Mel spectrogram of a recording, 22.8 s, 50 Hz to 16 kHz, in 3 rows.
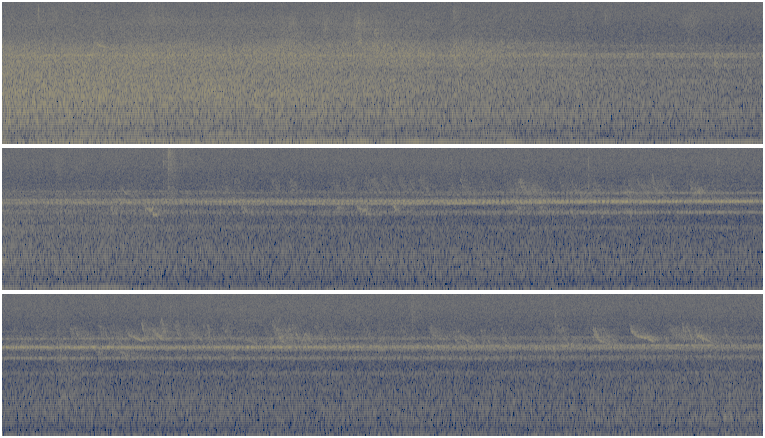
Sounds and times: Traffic Sound 0.0 - 8.8
wind 0.0 - 22.8

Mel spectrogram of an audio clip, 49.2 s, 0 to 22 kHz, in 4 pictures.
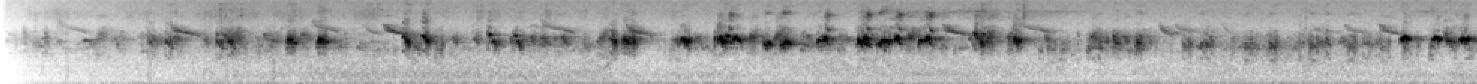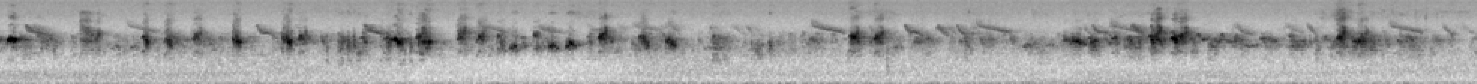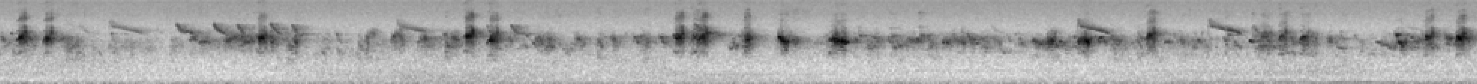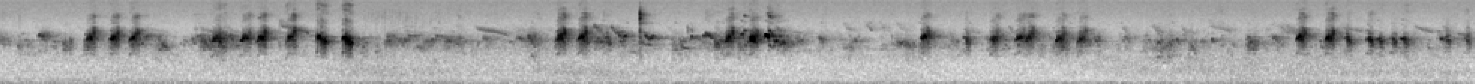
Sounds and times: Birds singing 0.4 - 49.2

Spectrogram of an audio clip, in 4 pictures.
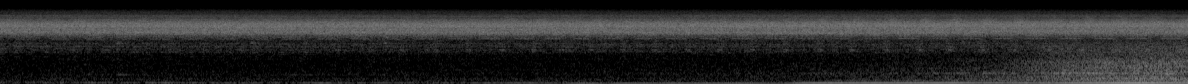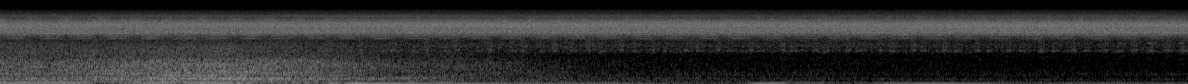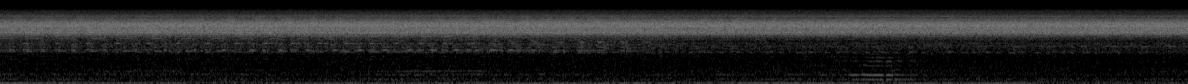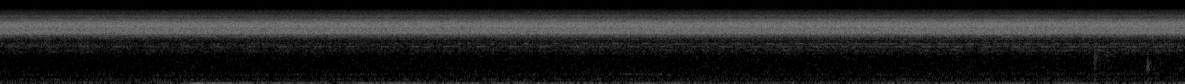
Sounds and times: Cicada sounds 0.0 - 47.4
traffic sounds 8.0 - 20.0

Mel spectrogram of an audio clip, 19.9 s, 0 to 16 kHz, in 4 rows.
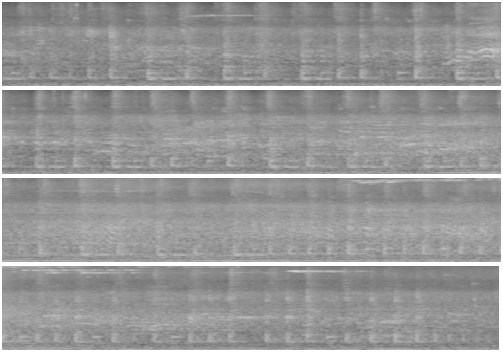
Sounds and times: traditional musical instruments 5.3 - 19.9

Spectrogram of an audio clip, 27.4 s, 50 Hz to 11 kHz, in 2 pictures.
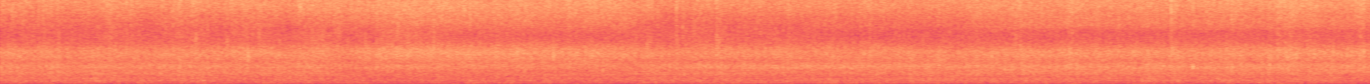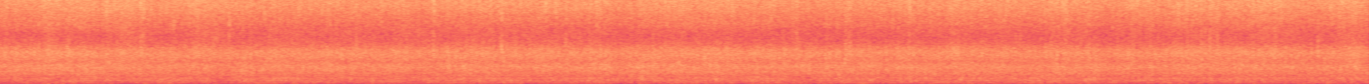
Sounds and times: Waterwheel 0.0 - 27.3

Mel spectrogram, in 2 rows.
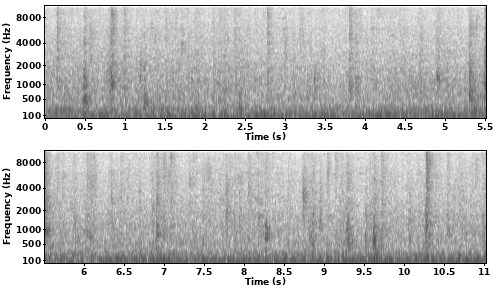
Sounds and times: rain 0.0 - 11.0

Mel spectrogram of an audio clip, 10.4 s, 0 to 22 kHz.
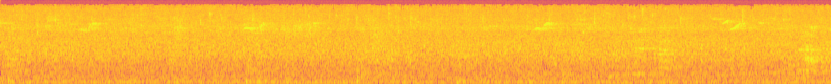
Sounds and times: hikers 0.0 - 10.3

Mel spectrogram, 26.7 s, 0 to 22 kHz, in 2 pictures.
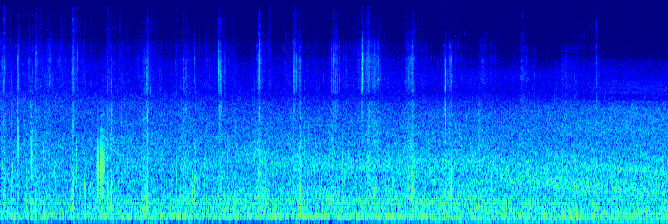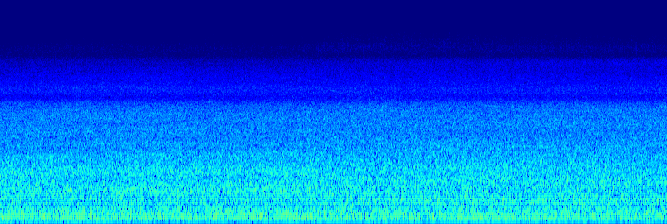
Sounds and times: water of a little creek runs down in cascades 0.0 - 12.0
hum of the river power station 0.0 - 26.7

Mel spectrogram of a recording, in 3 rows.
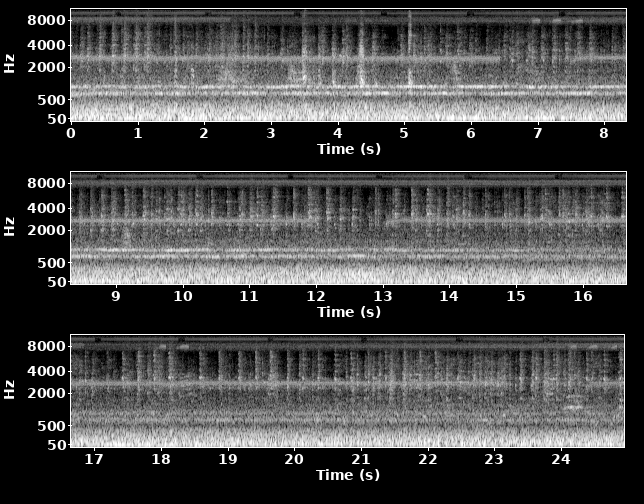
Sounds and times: traffic 0.0 - 10.6
Bird sounds 0.0 - 24.9

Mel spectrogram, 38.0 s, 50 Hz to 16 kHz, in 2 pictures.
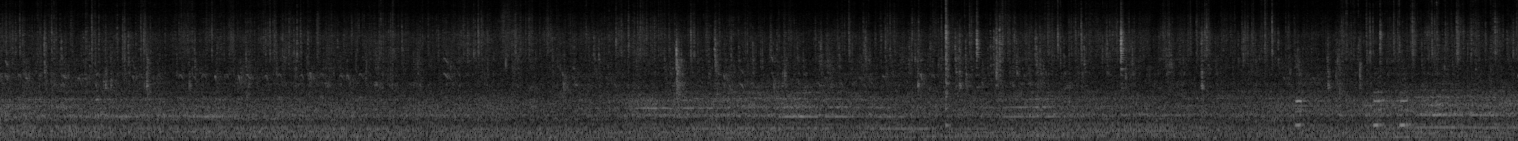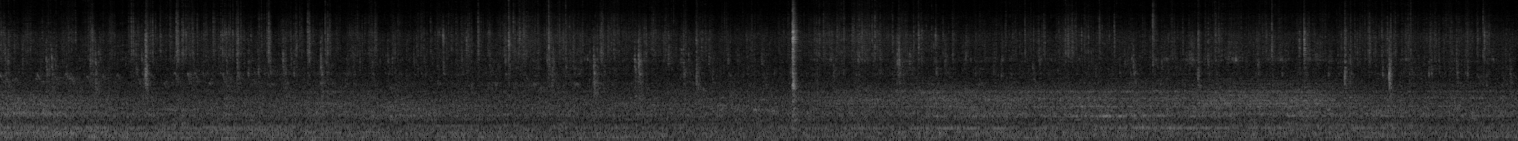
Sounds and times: waves are playing with tiny ice on the lake 0.0 - 37.9
wind 0.0 - 37.9

